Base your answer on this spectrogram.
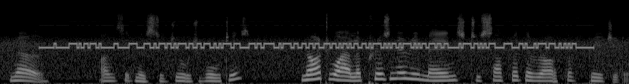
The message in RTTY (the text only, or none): VON EINEM TEIL DIESES VERMOGENS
